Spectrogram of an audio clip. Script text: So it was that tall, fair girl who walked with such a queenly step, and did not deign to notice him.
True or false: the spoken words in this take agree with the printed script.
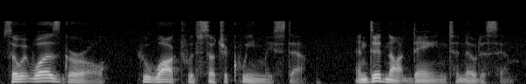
false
